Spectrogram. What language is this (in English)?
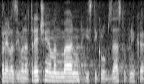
Croatian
